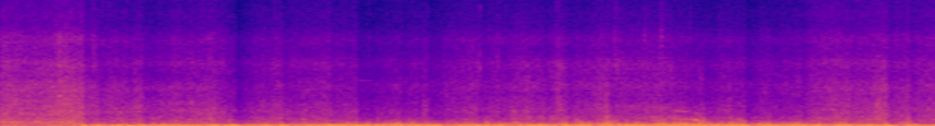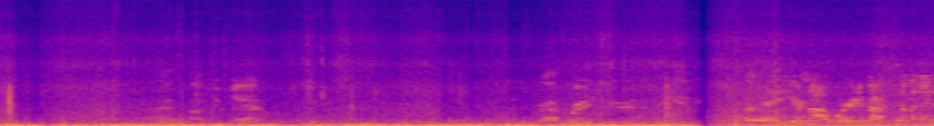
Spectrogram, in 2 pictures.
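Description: Sailboat under engine power with no sails set, pushing through rough, current-driven water in a strait; a steady loud rush of wind buffeting the microphone and water slapping the hull, with brief voices, and the noise drops sharply near the end.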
